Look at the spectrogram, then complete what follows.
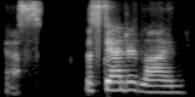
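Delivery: ordinary talk, nothing marked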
